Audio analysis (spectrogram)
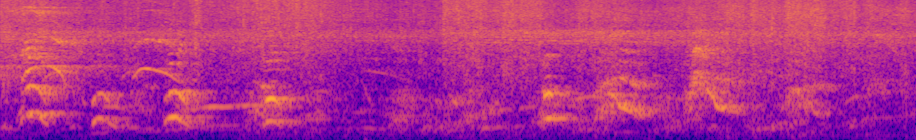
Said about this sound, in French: Attends, on va laisser passer cette famille de singes un peu bruyante.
